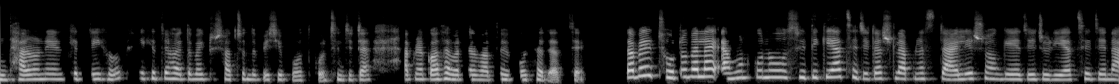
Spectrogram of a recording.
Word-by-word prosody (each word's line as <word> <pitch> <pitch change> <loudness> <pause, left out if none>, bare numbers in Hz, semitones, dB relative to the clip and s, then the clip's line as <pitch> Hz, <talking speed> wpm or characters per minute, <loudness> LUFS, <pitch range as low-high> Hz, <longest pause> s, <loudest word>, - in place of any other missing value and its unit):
ধারণের 235 +2 +1
ক্ষেত্রেই 245 -1 -4
হোক, 245 +5 -2 0.2
সেক্ষেত্রে 270 0 -2
হয়তোবা 245 -1 -1
একটু 250 +1 -13
স্বাচ্ছন্দ্য 225 0 -3
বেশি 225 +1 -3
বোধ 195 +1 -6
করছেন, 225 - -4
যেটা 215 0 -2 0.4
আপনার 240 +1 -2
কথাবার্তার 225 -2 +2
মাধ্যমে 205 +2 -2
বোঝা 210 0 -1
যাচ্ছে। - - -4 0.5
তবে 375 +5 +7 0.2
ছোটবেলায় 355 +3 +5
এমন 300 +3 +1
কোনো 325 0 +2 0.2
স্মৃতি 320 0 +1
কি 335 - +1
আছে? 345 -1 -4
যেটা 260 +1 -2
আসলে 265 0 +2
আপনার 260 +1 -5
স্টাইলের 245 +1 +2
সঙ্গে 245 -3 -2 0.2
যে 235 - +1
জড়িয়ে 220 -1 0
আছে 225 +3 -7
যে, - - +1
"না, - - +1
245 Hz, 175 wpm, -21 LUFS, 225-270 Hz, 0.5 s, তবে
